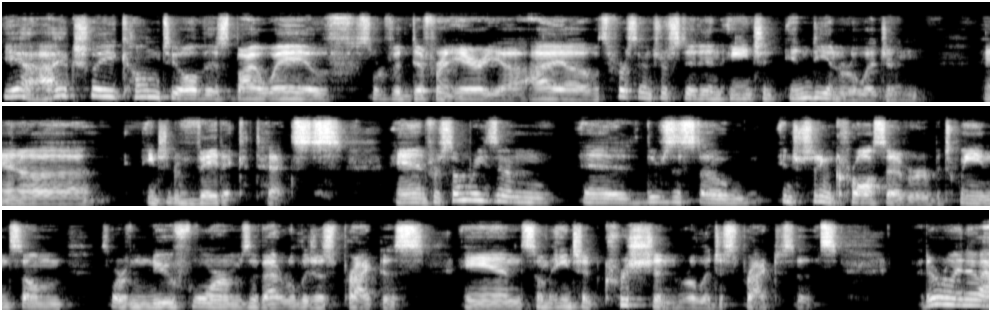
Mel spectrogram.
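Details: Adult male speaker; normal voice.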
